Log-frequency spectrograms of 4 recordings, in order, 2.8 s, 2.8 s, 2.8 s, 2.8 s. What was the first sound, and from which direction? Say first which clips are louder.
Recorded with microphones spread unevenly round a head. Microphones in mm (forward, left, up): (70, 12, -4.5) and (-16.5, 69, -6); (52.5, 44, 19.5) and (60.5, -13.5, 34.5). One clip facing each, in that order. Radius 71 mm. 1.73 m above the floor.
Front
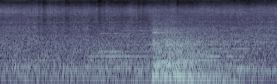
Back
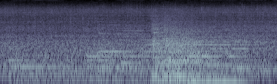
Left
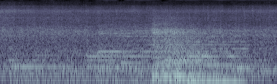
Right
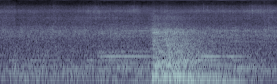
A piano: back 1 dB, left 3 dB; 140° left.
